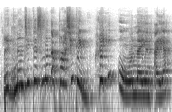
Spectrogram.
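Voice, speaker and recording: Woman acting a high-voiced, nosy Ilocano village gossip. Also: sing-song, unhurried, full character voice. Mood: gleeful gossiping. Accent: Ilocano Filipino. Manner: gossipy, mocking. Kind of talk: Ilocano comedy audio drama. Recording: roomy, echoing audio.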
